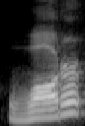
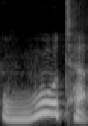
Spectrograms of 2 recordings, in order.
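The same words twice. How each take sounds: First: It has an open vowel with a dropped jaw. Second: It has a rounded vowel with a raised jaw.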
